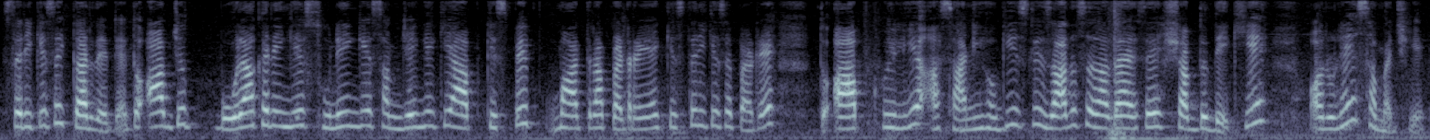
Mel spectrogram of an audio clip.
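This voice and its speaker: A woman's voice: high-pitched, fairly bright tone. A young woman teaching a Hindi lesson to young children in an online video, patiently repeating words and often checking that the children understand. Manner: patient, repeats words slowly and drills vowel signs. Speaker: primary school Hindi teacher.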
